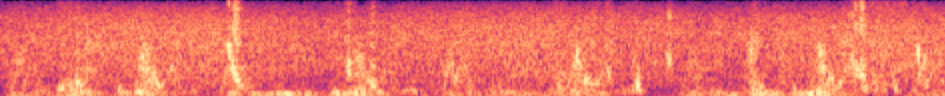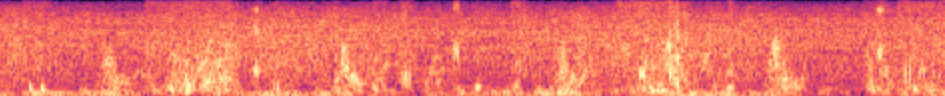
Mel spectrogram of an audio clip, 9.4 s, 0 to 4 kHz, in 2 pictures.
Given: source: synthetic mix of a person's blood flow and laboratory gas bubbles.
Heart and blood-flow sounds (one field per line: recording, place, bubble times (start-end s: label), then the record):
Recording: Doppler ultrasound of blood flow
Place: precordium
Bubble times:
0.27-0.50 s: bubbles
1.12-1.28 s: bubbles
1.71-1.81 s: bubbles
1.84-1.91 s: bubbles
2.75-2.84 s: bubbles
3.02-3.08 s: bubbles
3.13-3.25 s: bubbles
3.32-3.38 s: bubbles
3.73-3.85 s: bubbles
4.23-4.64 s: bubbles
4.83-4.99 s: bubbles
5.44-6.06 s: bubbles
6.08-6.20 s: bubbles
6.58-6.68 s: bubbles
6.72-6.81 s: bubbles
6.99-7.04 s: bubbles
7.07-7.17 s: bubbles
7.27-7.37 s: bubbles
7.80-8.42 s: bubbles
9.04-9.18 s: bubbles
9.21-9.45 s: bubbles
From the record:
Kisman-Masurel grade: 243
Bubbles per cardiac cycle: several, 3 to 8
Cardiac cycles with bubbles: 100%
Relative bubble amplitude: loud (0.450 to 0.775)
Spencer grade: 3 (all of the cardiac periods contain showers or single bubble signals, but not dominating or overriding the cardiac motion signals)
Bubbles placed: only in the low amplitude regions of the cardiac cycle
